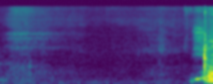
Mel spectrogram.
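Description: Near silence: room tone in a pause between words, with a man's voice starting right at the end.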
